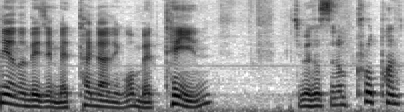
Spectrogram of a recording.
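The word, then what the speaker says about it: methane: 했었는데 어 우리나라 화 학교에서 rk 니라고 육식 발음의 버카 깝게 부르자고 해서 이제 이전에 메탄 이었는데 이제 메탈 아니고 매 테인 집에서 쓰는 프로판 께 쓰는 프로판 이 아니고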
